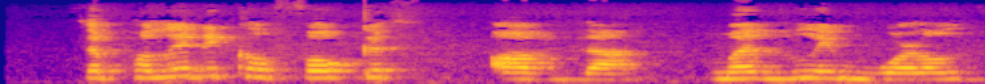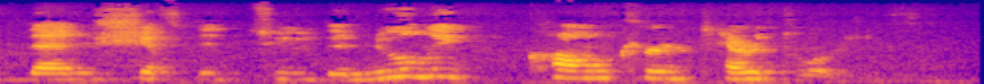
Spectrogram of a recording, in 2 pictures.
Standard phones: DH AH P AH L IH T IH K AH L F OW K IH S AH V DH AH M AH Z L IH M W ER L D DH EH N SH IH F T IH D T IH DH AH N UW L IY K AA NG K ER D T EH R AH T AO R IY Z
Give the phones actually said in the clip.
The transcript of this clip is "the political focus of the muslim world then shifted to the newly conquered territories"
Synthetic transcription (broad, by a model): DH AH P AH L IH T IH K AH L F OW K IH S AH V DH AH M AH Z L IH M W ER L D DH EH N SH IH F T IH D T IH DH AH N UW L IY K AA NG K ER D T EH R AH T AO R IY Z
